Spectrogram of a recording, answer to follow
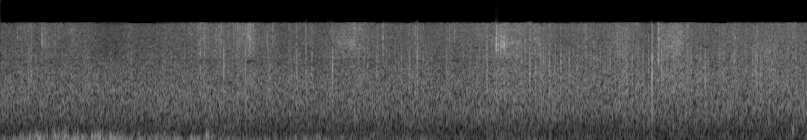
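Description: Light rain hitting a tarp overhead, a steady even patter, with a low rumble in the first second or so.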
